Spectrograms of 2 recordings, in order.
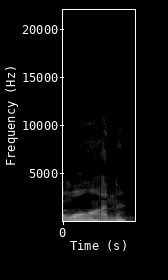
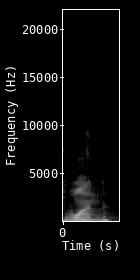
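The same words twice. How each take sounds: First: The vowel does not match the word 'one'. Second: The vowel matches the word 'one' exactly. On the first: The speaker calls it wrong. "It's not won" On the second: The speaker calls it right. "like O N E, one"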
